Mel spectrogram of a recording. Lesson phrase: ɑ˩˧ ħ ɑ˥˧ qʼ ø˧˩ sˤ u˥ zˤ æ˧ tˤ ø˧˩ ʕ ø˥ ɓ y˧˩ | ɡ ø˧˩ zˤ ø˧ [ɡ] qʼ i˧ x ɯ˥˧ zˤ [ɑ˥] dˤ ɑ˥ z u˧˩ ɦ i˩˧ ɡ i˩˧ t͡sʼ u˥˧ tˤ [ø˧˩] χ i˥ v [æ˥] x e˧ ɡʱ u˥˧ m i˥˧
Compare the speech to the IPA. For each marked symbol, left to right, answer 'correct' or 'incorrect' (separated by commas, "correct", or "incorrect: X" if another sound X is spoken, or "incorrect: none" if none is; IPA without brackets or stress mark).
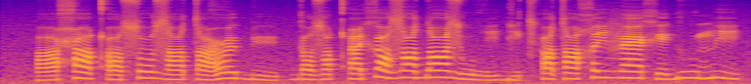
incorrect: none, correct, incorrect: ø˥, correct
